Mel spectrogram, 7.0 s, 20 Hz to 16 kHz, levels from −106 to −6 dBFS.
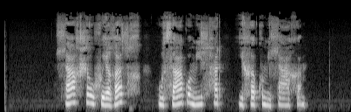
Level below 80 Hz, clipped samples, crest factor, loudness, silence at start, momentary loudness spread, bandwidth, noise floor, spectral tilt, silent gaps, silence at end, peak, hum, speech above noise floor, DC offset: -76 dBFS; under 0.1%; 20 dB; -24 LUFS; 1.15 s; 17 LU; 10.5 kHz; -75 dBFS; -5 dB/octave; none; 0.95 s; -6 dBFS; none; 52 dB; under 0.1%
